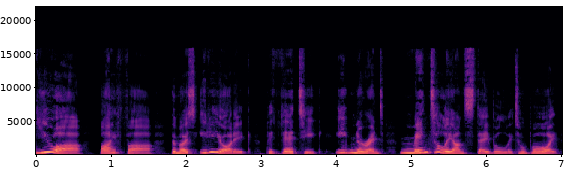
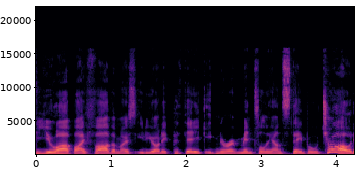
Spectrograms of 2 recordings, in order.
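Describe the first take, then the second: First: High, loud, measured list of insults; scathing insult. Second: Said in the usual way. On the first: Retold or imitated. Woman telling off the scammer, scathing. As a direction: land each adjective separately.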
